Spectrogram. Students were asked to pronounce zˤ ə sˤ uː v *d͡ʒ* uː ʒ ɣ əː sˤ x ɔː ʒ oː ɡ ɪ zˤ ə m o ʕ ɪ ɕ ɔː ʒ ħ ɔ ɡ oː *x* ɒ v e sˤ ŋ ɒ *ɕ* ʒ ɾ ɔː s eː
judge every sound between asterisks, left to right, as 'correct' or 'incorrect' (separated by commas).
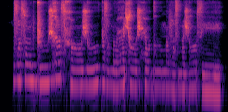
incorrect, incorrect, incorrect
